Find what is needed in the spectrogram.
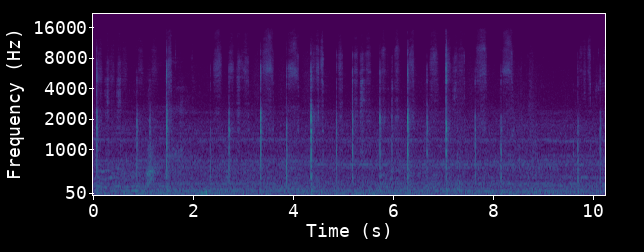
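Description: Chalk writing on a chalkboard: a faint, irregular string of sharp taps and scratches, several a second, as the terms of an equation are written out.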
